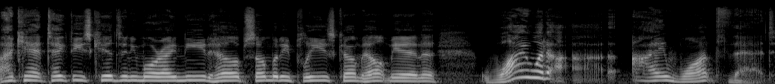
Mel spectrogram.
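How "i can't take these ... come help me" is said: high, whiny complaining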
